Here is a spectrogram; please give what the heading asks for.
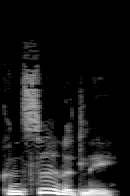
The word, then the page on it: concernedly: British English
